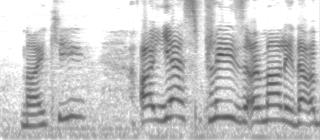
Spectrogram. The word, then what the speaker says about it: Nike: The British way to say it is how it should be, but Nike is how it's said because it's an American company. So it's an American company, so it's Nike?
